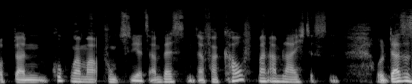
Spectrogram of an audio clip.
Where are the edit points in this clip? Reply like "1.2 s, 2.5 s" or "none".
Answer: 1.0 s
